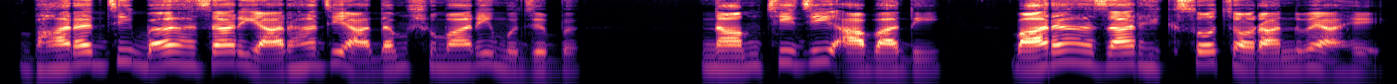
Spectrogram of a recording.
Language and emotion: Sindhi, neutral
